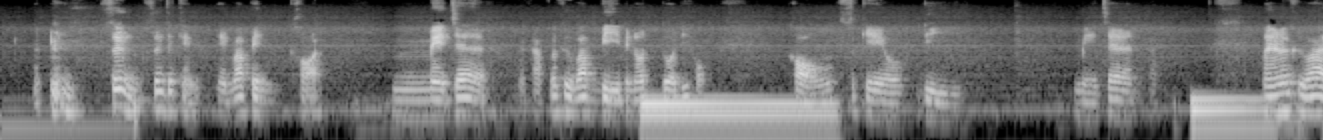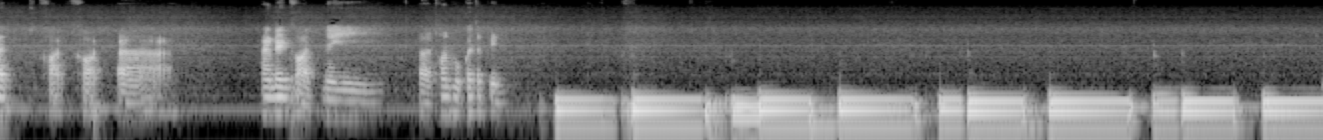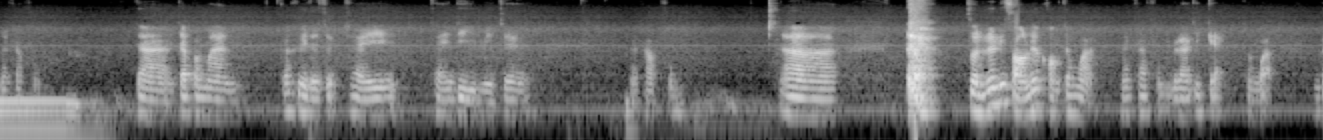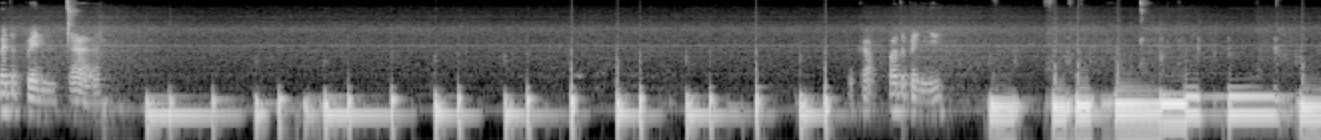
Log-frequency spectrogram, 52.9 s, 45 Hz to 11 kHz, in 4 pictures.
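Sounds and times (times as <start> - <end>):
bass guitar plucked notes: 0.0 - 1.7, 3.6 - 4.3, 6.3 - 8.6, 11.6 - 13.4, 18.6 - 27.8, 32.7 - 34.3, 40.4 - 48.2, 49.6 - 52.9.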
